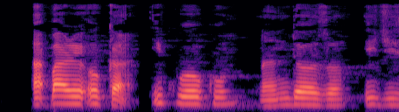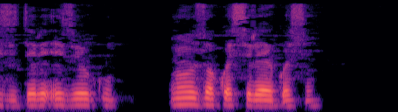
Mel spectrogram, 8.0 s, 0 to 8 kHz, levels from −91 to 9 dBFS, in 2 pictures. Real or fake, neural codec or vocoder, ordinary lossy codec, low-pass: real; none; MP3, 32 kbps; 7.2 kHz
